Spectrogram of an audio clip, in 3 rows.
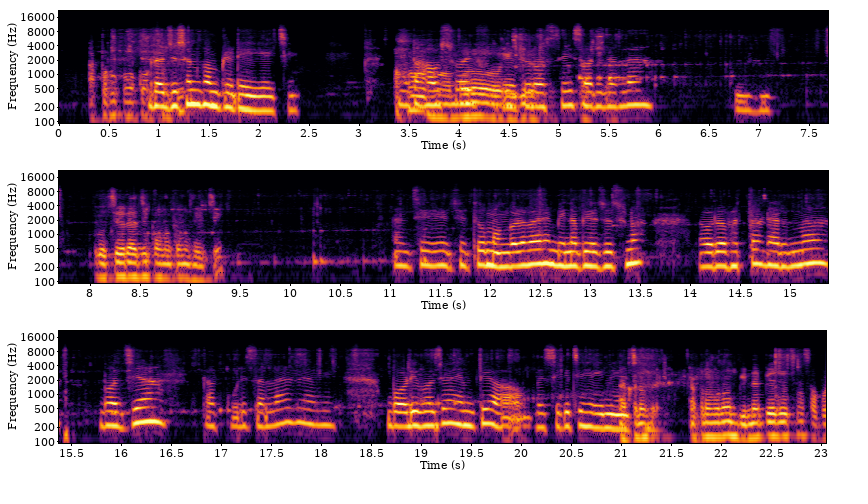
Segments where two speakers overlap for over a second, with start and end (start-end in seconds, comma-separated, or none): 3.4-5.5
